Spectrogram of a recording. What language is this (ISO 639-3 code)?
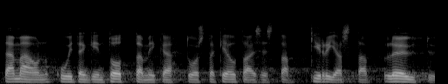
fin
